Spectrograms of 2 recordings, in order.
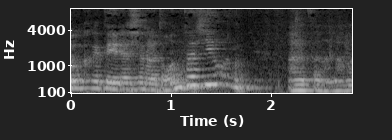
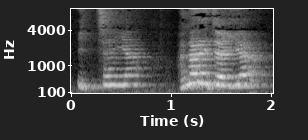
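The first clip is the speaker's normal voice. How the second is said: put-on higher, louder childlike pleading; clinging plea; 10 semitones higher, 13 dB louder than usual. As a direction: beg him not to go, like a child. Mary clinging to Jesus. (子供のように高く必死にすがる)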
